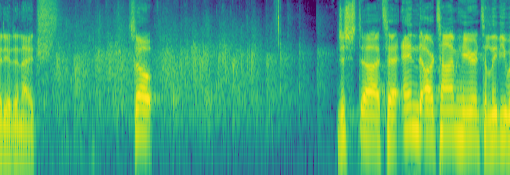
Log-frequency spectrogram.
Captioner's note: applause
